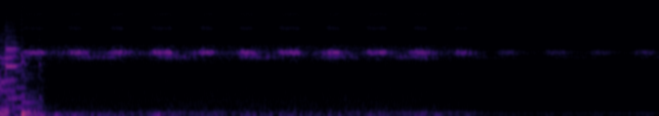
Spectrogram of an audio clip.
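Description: A cricket chirping faintly at an even pace of about two to three chirps a second, fading away near the end.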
